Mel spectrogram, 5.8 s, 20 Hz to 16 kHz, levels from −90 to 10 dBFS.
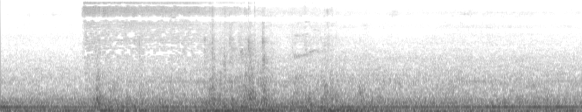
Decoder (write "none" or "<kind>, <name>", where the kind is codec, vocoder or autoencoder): none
